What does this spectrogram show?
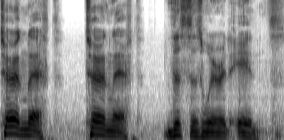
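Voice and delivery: ominous, sinister, menacing announcer voice. Imitating the navigation voice that sounded sinister: imitating a sinister GPS voice. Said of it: "G P S sounding so sinister there?".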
